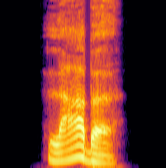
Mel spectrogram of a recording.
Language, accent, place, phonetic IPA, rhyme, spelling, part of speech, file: German, Germany, Berlin, [ˈlaːbə], -aːbə, Labe, noun, De-Labe.ogg
- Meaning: a refreshment, such as a cool drink or food product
